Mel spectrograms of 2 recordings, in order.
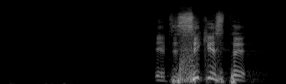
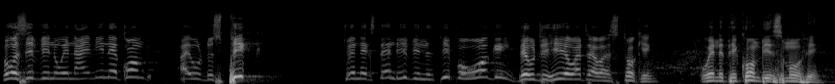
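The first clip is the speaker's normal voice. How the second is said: ordinary talk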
